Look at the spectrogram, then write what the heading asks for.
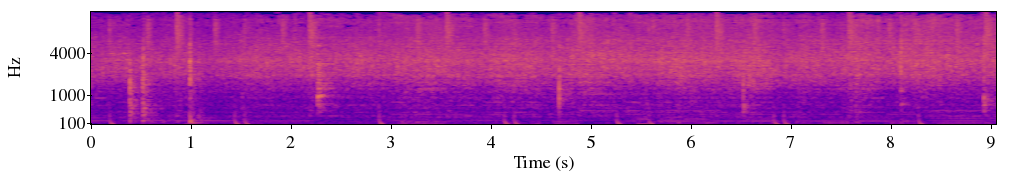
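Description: Chicken, carrots and green beans sizzling in a hot nonstick wok while being stirred, with a steady frying hiss and the spatula tapping and scraping the pan every second or so.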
